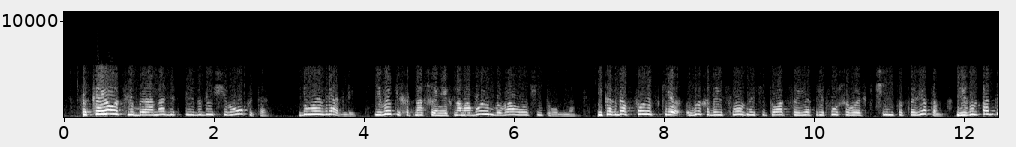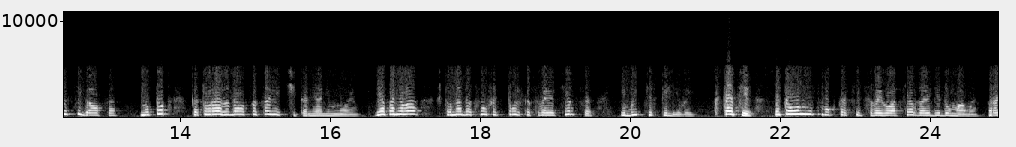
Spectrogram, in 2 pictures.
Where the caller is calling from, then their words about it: Omsk, Omsk Oblast, Russia; я звоню из Омска.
